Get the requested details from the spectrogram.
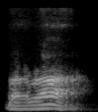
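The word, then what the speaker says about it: בָּרָא: It's bara, not bara. It's bara, because here's the accent mark on that last syllable.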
